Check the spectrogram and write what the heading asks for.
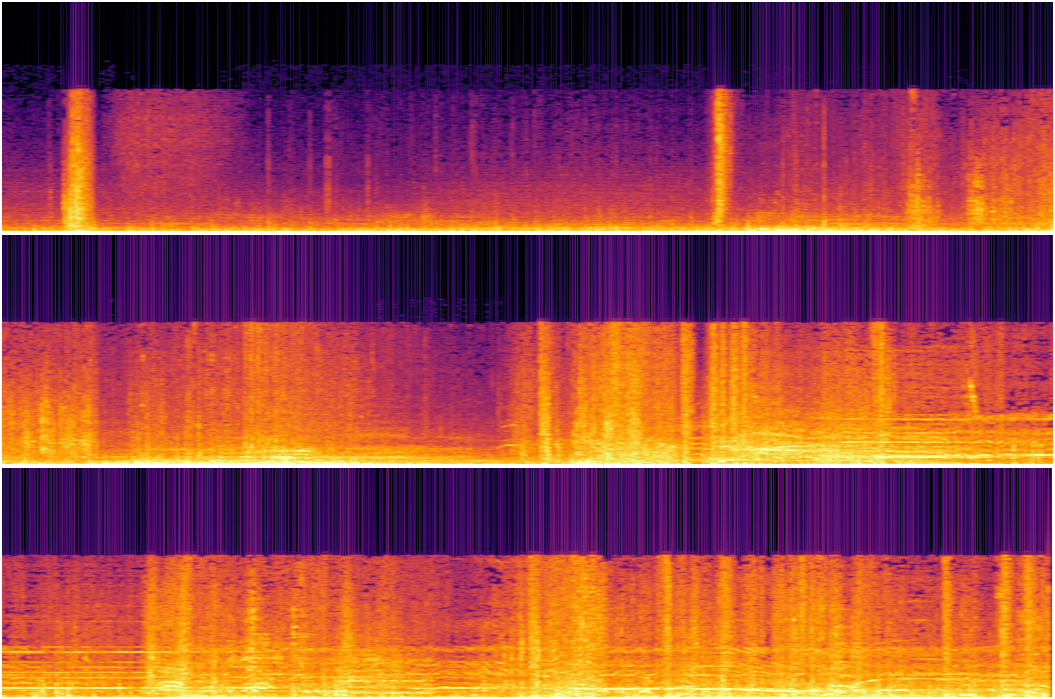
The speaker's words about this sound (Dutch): hier heel veel pijlen vliegen. Ja, je e- hoorde, eerst één pijl. Dat was eh, de marker, zal ik maar zeggen. Dat was om te kijken van hoe staat de wind, hoe ver komen we.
